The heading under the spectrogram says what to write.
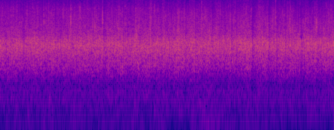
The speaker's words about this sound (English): And again, another huge applause for Anke, please.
